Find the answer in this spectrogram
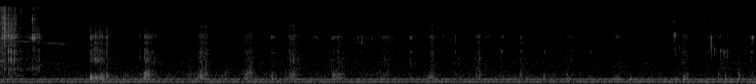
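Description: A person biting into a crunchy homemade tortilla chip close to the microphone, then chewing it: a sharp crunch at the start, followed by soft, irregular chewing crunches. A faint steady hum lies underneath.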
